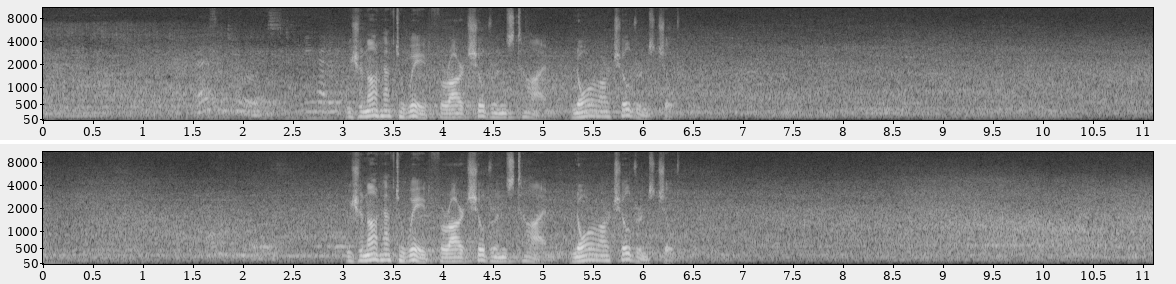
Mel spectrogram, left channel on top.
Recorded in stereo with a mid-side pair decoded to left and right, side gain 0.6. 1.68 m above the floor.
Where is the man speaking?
15° right, 1.7 m.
